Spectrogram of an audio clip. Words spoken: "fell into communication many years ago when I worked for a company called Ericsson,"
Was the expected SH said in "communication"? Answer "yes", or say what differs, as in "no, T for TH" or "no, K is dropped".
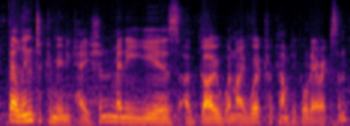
yes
